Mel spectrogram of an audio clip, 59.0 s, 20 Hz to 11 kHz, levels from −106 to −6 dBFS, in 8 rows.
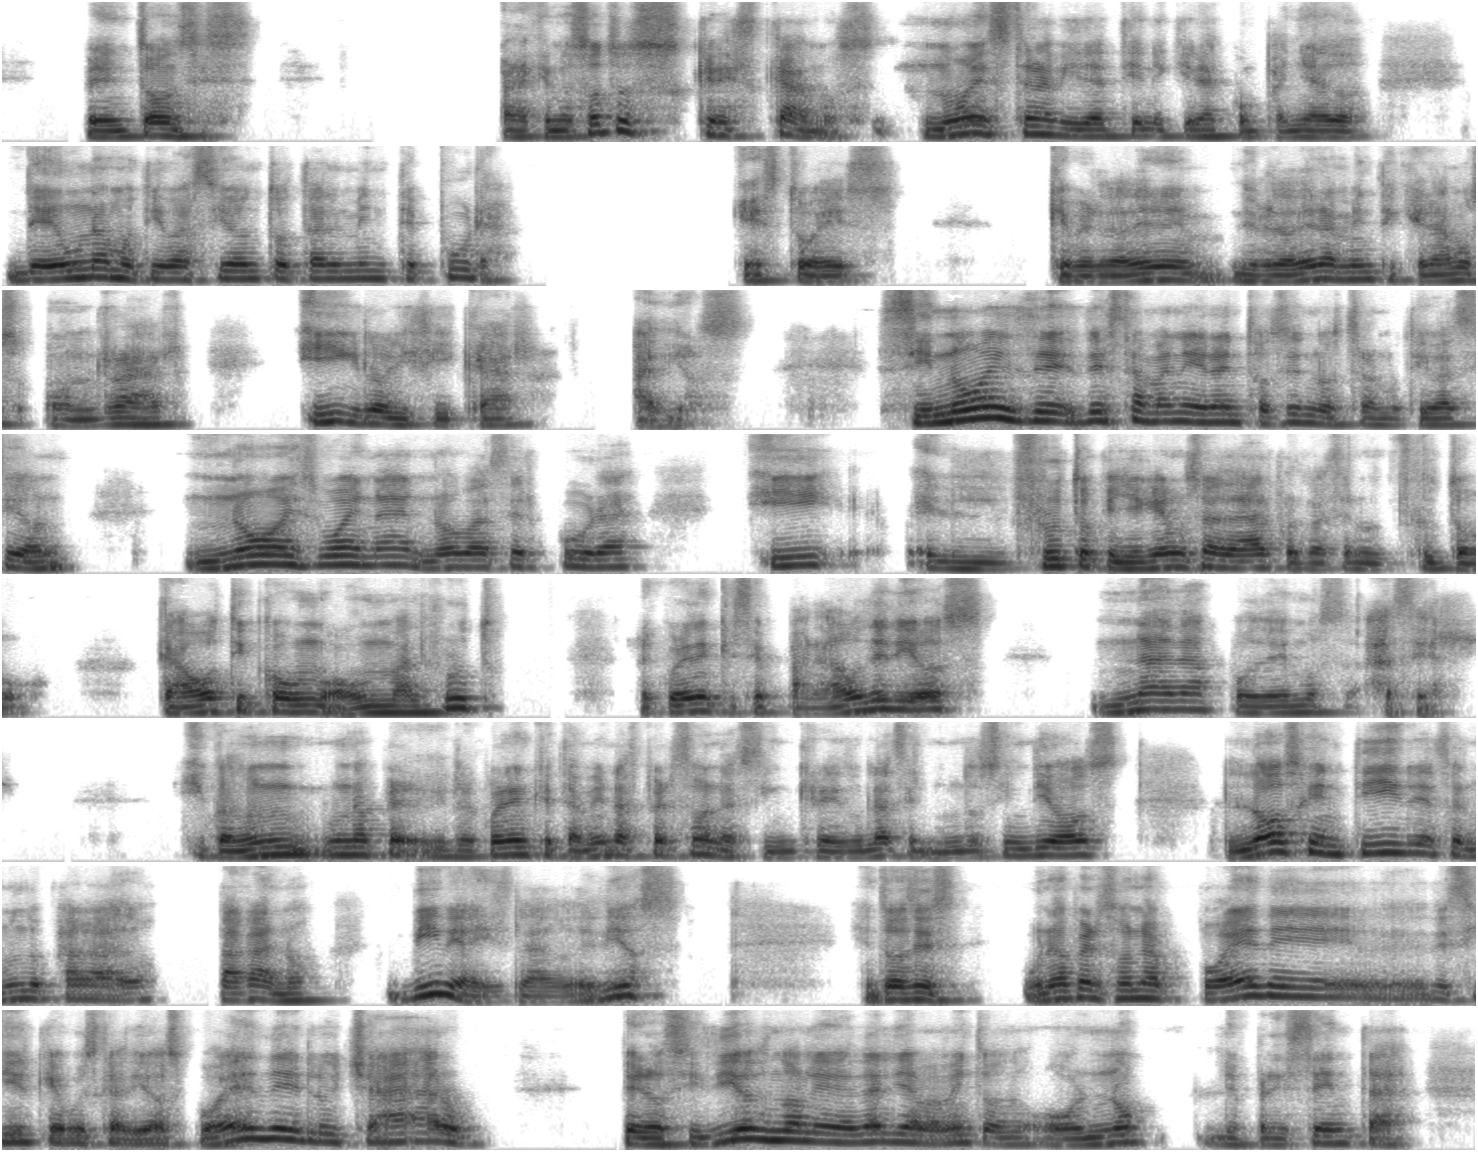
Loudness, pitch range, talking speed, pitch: -29 LUFS, 110-150 Hz, 120 wpm, 125 Hz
